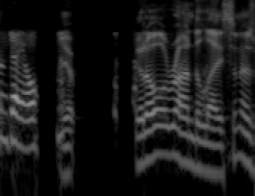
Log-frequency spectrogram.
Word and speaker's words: Irondale: one day because he couldn't find how to get to a Rondelay. A Rondelay. Classic. Irondale.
